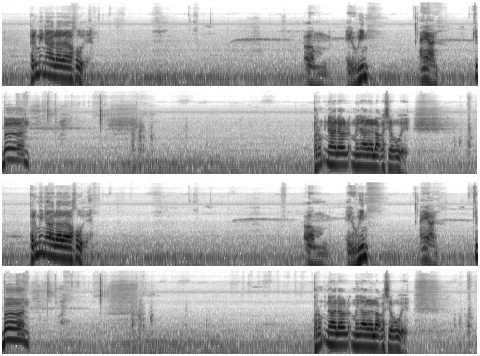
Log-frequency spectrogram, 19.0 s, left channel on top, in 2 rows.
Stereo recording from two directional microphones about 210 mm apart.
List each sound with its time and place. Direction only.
0.5 s a man's voice: 15° right (ahead or behind)
6.0 s speech: 15° right (ahead or behind)
8.2 s speech: 40° left (ahead or behind)
9.4 s speech: 25° right (ahead or behind)
11.8 s a sound: 25° right (ahead or behind)
15.7 s a man's voice: 10° right (ahead or behind)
